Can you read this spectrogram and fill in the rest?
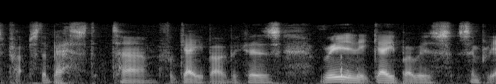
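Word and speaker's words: Gebo: Right, the next one is pronounced Gabo, and this is Gabo.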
